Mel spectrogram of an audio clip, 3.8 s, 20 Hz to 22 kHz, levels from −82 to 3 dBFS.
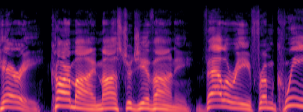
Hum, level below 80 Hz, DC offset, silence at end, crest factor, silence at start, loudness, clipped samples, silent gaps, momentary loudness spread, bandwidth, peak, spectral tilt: none; -48 dBFS; under 0.1%; 0 s; 16 dB; 0 s; -20 LUFS; under 0.1%; none; 8 LU; 16.5 kHz; -4 dBFS; -5 dB/octave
